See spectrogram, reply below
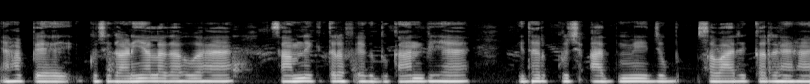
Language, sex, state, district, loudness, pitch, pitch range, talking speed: Hindi, male, Jharkhand, Palamu, -15 LUFS, 140 Hz, 135-145 Hz, 165 wpm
